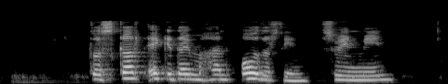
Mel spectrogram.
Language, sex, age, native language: Icelandic, female, 40-49, Filipino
